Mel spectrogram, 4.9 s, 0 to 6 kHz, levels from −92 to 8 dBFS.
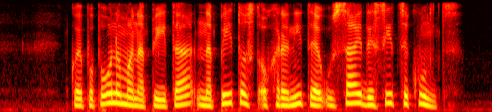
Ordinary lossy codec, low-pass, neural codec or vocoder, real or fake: none; 5.4 kHz; none; real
